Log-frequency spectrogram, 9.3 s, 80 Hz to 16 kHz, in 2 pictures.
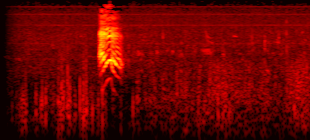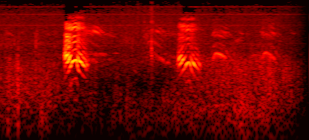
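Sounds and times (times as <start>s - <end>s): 
Mediterranean gull calling: 1.5s - 2.0s, 5.6s - 6.4s, 7.0s - 9.0s.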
